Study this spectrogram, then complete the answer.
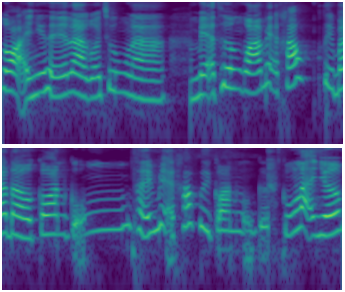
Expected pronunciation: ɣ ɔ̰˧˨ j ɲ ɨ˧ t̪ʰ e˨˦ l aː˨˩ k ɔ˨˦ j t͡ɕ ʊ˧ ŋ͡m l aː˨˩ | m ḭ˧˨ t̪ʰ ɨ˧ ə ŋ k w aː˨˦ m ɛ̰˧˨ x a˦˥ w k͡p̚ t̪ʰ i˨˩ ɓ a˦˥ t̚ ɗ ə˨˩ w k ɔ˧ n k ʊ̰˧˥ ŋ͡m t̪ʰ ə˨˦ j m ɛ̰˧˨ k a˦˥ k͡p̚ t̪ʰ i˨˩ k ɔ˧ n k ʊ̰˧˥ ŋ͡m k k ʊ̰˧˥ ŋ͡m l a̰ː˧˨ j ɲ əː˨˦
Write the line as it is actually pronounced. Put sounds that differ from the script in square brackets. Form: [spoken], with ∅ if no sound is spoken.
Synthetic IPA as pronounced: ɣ ɔ̰˧˨ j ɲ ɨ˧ t̪ʰ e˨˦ l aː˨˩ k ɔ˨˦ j t͡ɕ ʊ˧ ŋ͡m l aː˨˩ | m [ɛ̰˧˨] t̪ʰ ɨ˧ ə ŋ k w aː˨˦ m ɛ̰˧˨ x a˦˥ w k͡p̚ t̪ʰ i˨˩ ɓ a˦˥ t̚ ɗ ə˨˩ w k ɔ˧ n k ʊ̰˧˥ ŋ͡m t̪ʰ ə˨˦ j m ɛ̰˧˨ [x] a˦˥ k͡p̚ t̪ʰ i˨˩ k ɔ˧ n k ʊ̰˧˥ ŋ͡m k k ʊ̰˧˥ ŋ͡m l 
